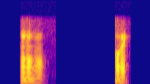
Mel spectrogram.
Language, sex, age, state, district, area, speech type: Manipuri, male, 45-60, Manipur, Kangpokpi, urban, conversation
